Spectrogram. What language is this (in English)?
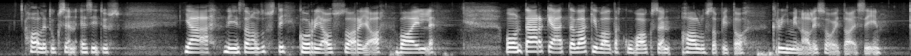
Finnish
